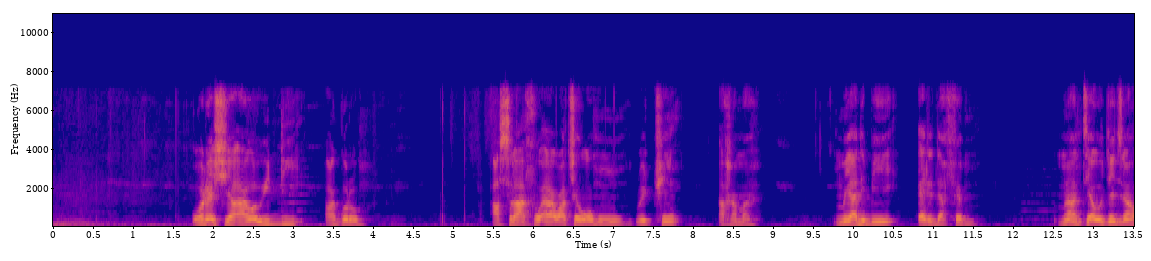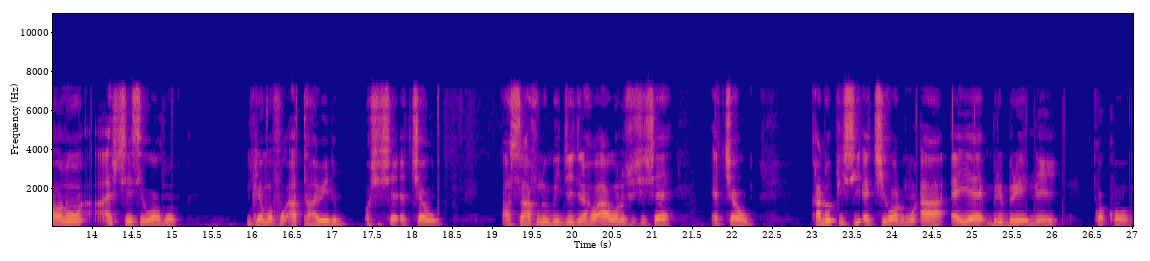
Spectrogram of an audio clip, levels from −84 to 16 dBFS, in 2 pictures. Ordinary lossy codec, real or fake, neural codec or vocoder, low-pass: Opus, 64 kbps; real; none; 7.2 kHz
